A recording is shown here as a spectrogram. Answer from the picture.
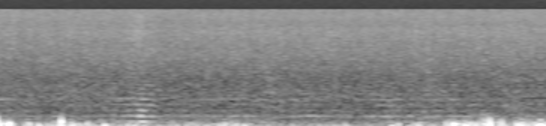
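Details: On a warm summer day, a swarm of bumblebees gives a low, droning buzz that rises and falls as they fly close by.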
